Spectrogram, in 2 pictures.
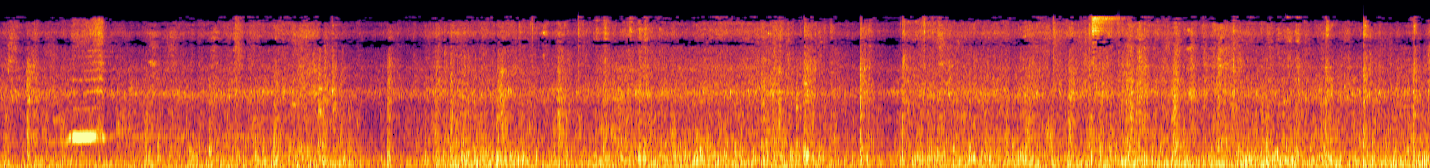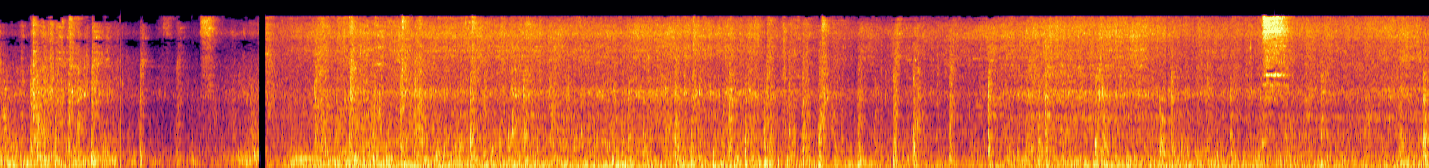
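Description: Steam-hauled heritage train running along the line, heard from inside a passenger carriage at an open window: a steady rumble of carriage wheels on the track. The rumble dips briefly about sixteen seconds in, then carries on.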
